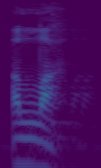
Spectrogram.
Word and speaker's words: Allah: It's easy to be pronounced on the tongue. A-double-L, exhale with love. Allah.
